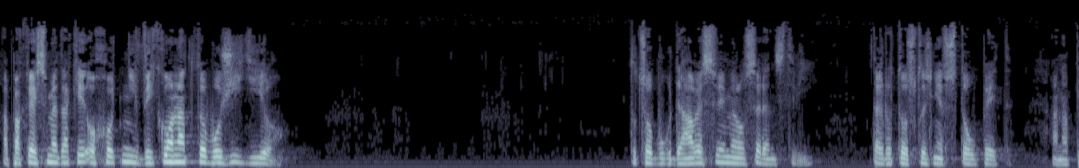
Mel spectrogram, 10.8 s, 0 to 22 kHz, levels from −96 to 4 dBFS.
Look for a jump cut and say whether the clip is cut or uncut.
uncut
